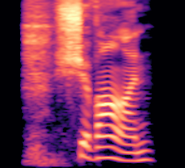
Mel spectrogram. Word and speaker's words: Siobhan: And if I have a girl, D'Angela Siobhan, but it's spelled S-I-O-B-H-A-N. It's a Celtic spelling.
